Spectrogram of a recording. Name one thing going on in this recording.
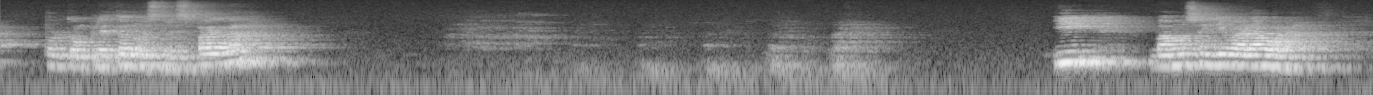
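A woman speaks calmly and clearly through a microphone.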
